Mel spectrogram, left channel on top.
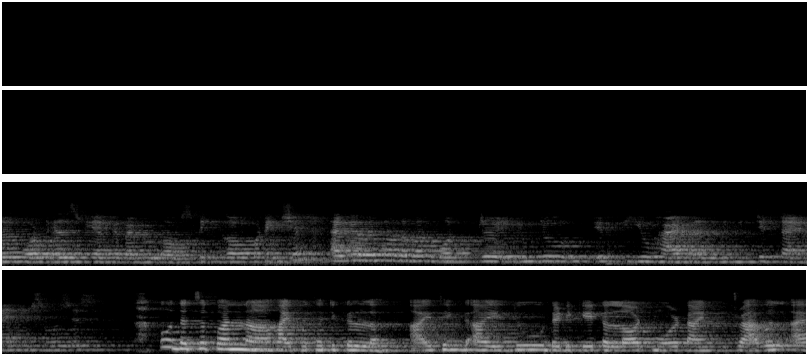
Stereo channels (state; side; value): silent; left; digital silence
